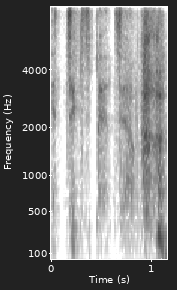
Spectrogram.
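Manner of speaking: hushed voice. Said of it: "Sorry, I shouldn't whisper".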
